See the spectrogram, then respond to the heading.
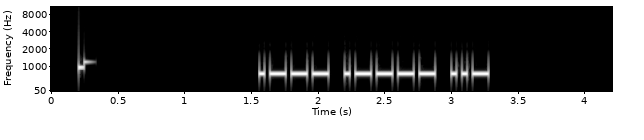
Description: Morse code, heard as a keyed tone, about 31 wpm, 700 Hz. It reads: J1U
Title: Three Challenging Letter-Number Combinations 30wpm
